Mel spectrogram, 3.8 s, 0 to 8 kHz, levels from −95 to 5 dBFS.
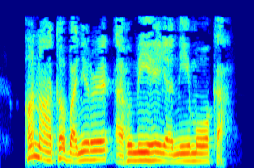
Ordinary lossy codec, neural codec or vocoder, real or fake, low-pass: MP3, 24 kbps; codec, 16 kHz, 1 kbps, X-Codec, HuBERT features, trained on LibriSpeech; fake; 7.2 kHz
